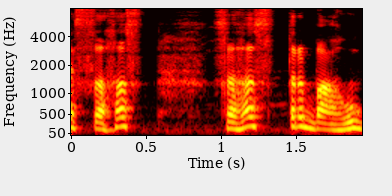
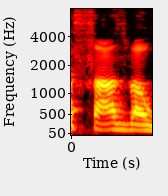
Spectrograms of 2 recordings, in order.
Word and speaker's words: सहस्त्र बाहु: क्या करते हैं कि एक्चुअल में इस मंदिर का नाम है सहस्त्र बाहु का मंदिर।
